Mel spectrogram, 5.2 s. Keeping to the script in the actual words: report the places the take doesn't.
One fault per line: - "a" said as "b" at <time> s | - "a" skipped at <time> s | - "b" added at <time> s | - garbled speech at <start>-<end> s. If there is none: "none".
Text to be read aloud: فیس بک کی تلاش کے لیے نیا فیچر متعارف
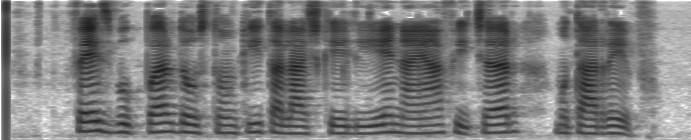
- "پر دوستوں" added at 1.1 s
